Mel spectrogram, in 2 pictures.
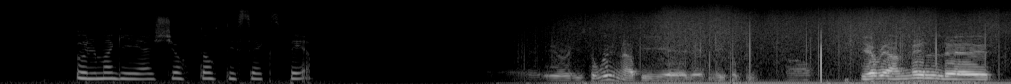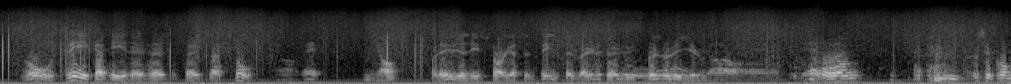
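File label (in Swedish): Ekshärad Värmland, dialekter; Svenska sagor; Folkminnen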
